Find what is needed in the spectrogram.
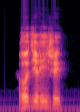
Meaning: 1. to redirect (direct somewhere else) 2. to redirect
- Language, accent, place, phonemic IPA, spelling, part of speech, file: French, France, Lyon, /ʁə.di.ʁi.ʒe/, rediriger, verb, LL-Q150 (fra)-rediriger.wav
